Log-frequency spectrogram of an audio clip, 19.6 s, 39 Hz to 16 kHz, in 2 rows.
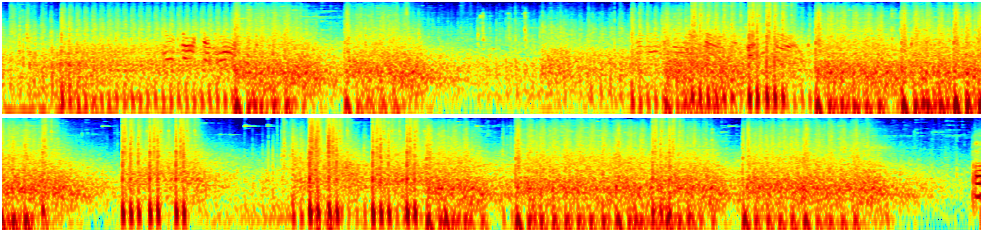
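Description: Bursts of automatic gunfire from the video game Battlefield 3 rattle loudly in rapid volleys separated by short pauses, with players' voices talking over the shooting.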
